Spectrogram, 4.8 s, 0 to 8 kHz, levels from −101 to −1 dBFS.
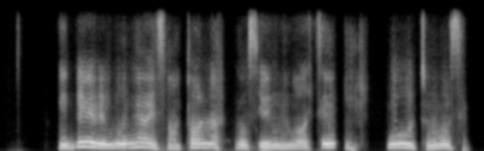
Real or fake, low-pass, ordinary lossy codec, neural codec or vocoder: fake; 7.2 kHz; none; codec, 16 kHz, 1 kbps, FreqCodec, smaller model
